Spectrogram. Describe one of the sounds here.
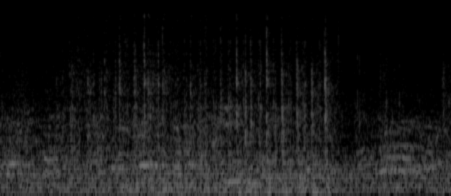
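Fingers tap on a computer keyboard in quick clicks.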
